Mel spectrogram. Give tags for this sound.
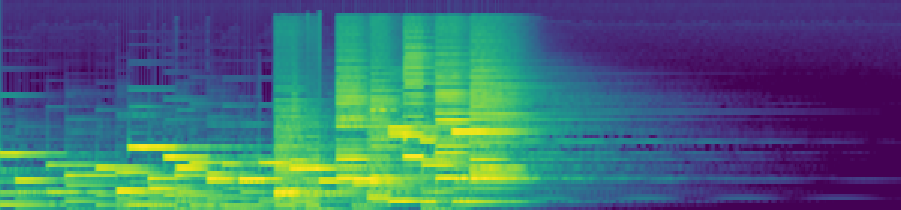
time-stretched Madrona-Labs electronic Aalto soft-synth prepared-piano processed

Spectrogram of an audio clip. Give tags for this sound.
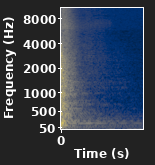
drums live

